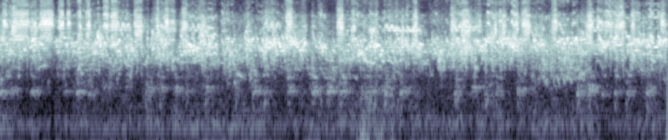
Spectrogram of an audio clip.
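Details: Budgerigar breeding pairs chatter noisily, with harsh squawks and quick chirps crowding together into a continuous high-pitched babble of many overlapping voices.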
